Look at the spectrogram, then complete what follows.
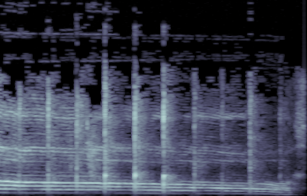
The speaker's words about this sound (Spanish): ¡Aplausos!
